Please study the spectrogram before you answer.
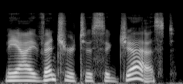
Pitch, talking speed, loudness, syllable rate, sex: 180 Hz, 165 wpm, -14 LUFS, 4.7 syllables/s, female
